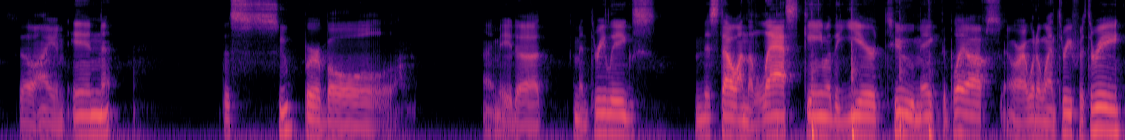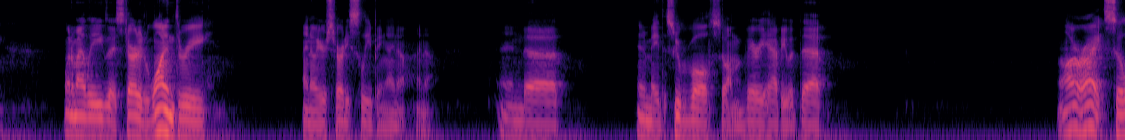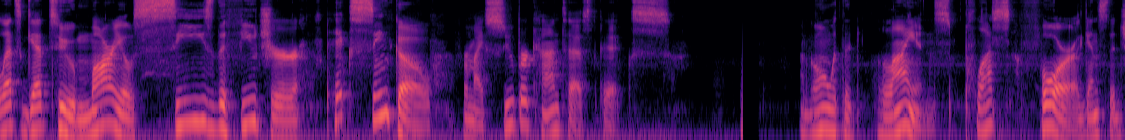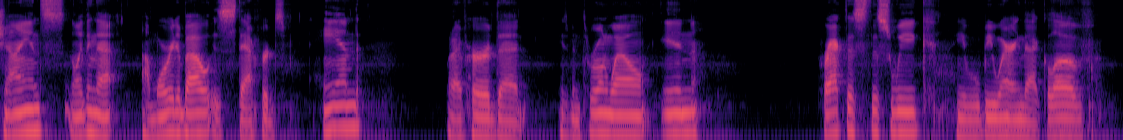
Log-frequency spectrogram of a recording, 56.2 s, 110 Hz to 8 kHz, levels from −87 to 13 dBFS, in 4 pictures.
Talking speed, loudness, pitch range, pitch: 130 wpm, -30 LUFS, 90-120 Hz, 105 Hz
